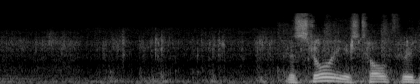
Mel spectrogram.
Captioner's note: soldiers marching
